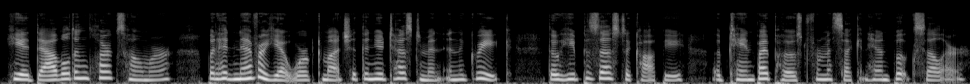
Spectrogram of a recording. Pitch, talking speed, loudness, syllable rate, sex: 230 Hz, 190 wpm, -18 LUFS, 5.4 syllables/s, female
